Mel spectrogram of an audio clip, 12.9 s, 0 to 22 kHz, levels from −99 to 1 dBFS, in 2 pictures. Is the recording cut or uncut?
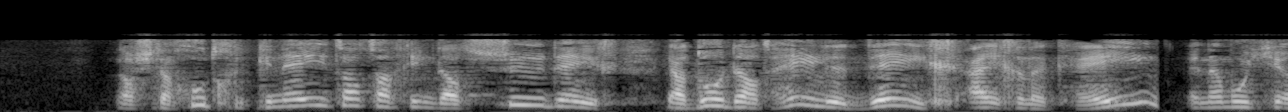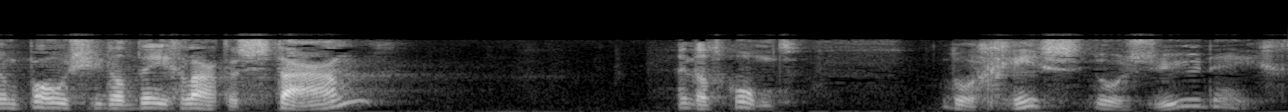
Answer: cut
